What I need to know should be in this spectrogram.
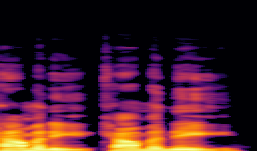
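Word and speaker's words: Khao Manee: if you're just curious k-h-a-o-m-a-n-e-e comedy comedy about 98 sure that pronunciation is correct how many comedy all right sphinx the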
